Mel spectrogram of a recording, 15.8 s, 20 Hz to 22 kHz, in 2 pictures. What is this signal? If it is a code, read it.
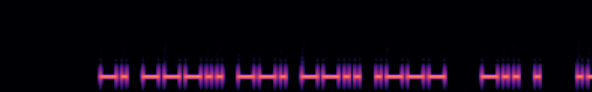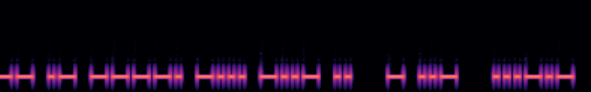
Morse code, heard as a keyed tone, about 17 wpm, 700 Hz. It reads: N8GZJ DE WA9BXI TU <SK>
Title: K1USN SST QSO Practice 17wpm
